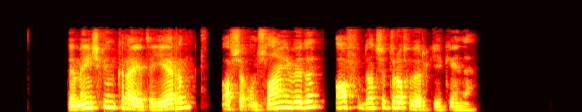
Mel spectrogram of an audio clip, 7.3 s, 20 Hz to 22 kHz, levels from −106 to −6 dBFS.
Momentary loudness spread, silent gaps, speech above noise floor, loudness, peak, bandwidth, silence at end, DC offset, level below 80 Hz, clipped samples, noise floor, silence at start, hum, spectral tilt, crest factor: 11 LU; 2.67-2.77 s, 4.10-4.19 s; over 72 dB; -19 LUFS; -2 dBFS; 7.8 kHz; 1.35 s; under 0.1%; -60 dBFS; under 0.1%; under -90 dBFS; 0.85 s; none; -5.5 dB/octave; 18 dB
